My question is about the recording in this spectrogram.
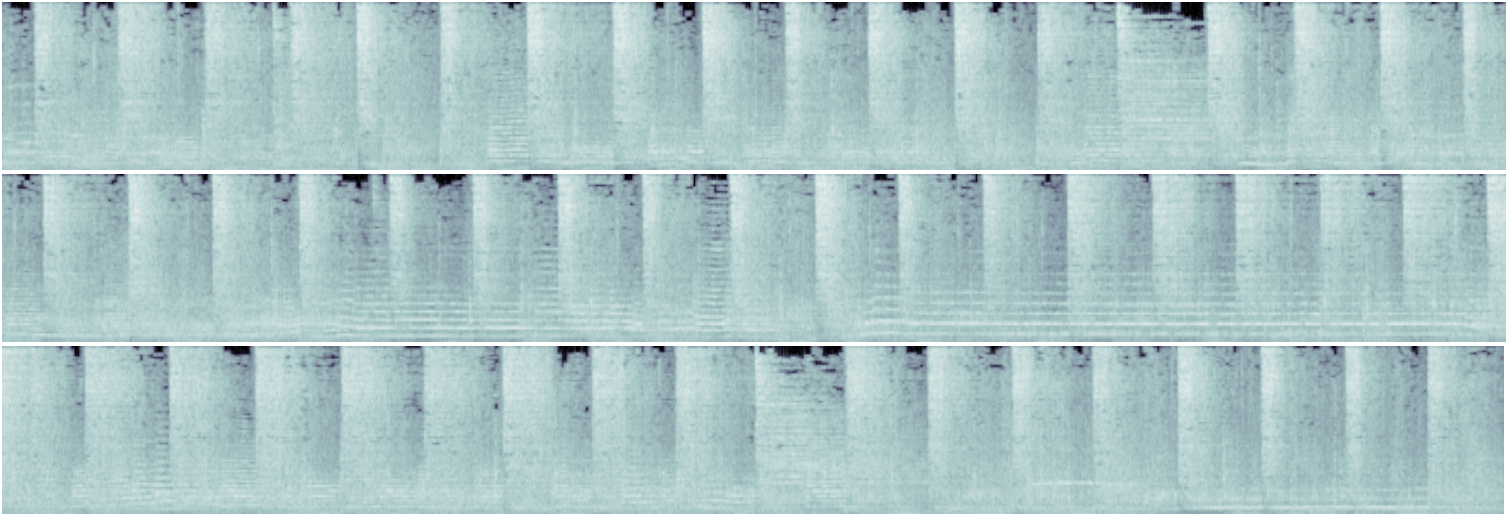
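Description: Traditional New Orleans jazz band playing live: trumpets, trombone and tuba over a steady, fast drum beat. A horn holds one long note about halfway through.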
